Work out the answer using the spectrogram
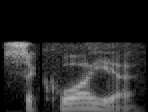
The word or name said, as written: Sequoyah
